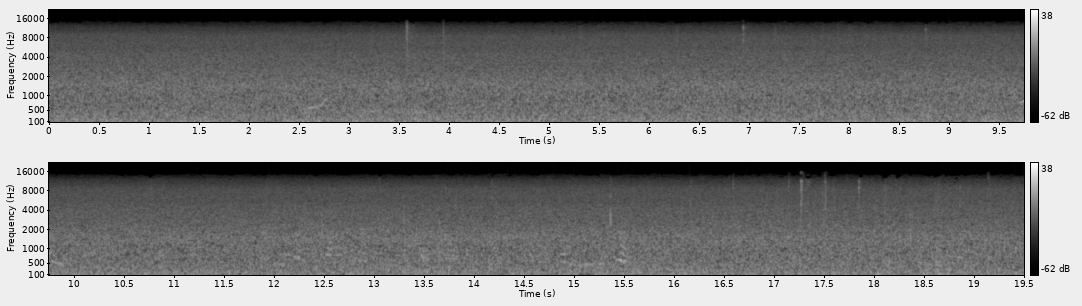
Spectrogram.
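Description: A climber's hands and shoes scrape softly against rock.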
